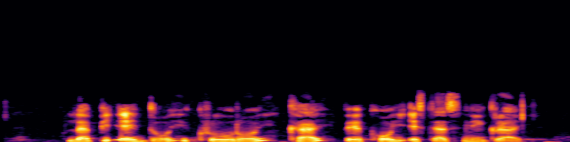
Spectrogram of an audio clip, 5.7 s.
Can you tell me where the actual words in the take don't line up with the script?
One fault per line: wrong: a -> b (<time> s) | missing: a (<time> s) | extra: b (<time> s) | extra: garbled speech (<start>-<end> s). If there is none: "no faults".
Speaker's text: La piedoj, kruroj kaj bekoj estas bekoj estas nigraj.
missing: bekoj estas (4.6 s)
